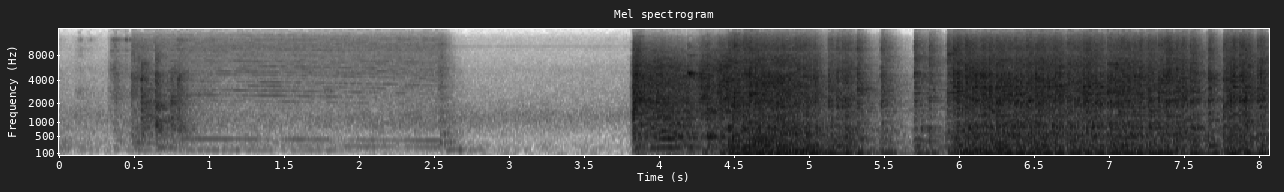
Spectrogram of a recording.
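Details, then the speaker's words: Rebuilt 5.3 V8 in a 260Z, first start, no coolant in it yet, second try: brief starter whir and a pause, then runs loud and uneven, surging a little; rough running, may not be on all cylinders, no oil pressure seen. "okay well it made noise I don't know if it's running on all cylinders"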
